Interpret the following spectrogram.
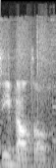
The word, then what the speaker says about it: Yveltal: But, I guess Y just makes different kinds of pronunciations. Anyways, that's not the point. It's Yveltal.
